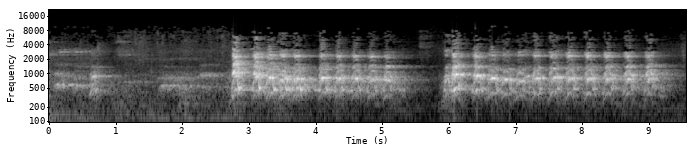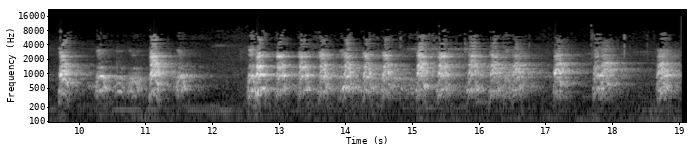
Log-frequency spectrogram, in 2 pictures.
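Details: Stray dog in daylight barking in long excited volleys, dozens of quick barks packed into bursts of a few seconds, each burst separated by short gaps, with low background murmur.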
